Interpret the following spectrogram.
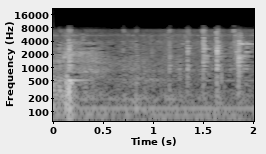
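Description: A few light knocks and clicks from a plastic bucket and its lid being handled, with one louder knock just after the start and faint ticks near the end.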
